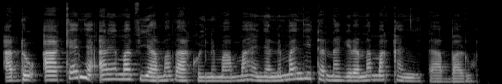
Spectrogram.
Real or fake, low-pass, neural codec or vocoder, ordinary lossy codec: real; 19.8 kHz; none; none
